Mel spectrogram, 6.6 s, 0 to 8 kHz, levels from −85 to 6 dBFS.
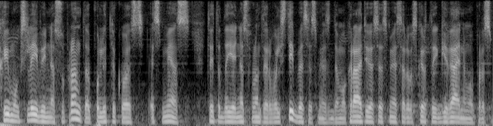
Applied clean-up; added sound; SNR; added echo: neural separator model SepFormer DNS4.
